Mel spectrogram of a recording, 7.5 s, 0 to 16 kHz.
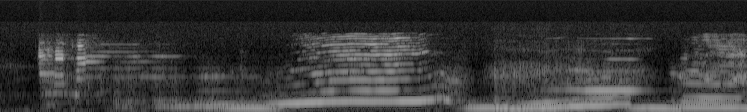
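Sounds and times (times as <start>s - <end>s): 
long moaning whale calls: 1.1s - 7.4s.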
